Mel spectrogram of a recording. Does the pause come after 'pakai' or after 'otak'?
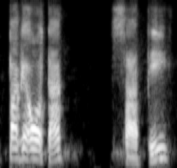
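after otak. There is a pause right after 'otak'. The listener would take offense. The speaker calls it wrong. "Jangan pakai otak sapi jawabannya"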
